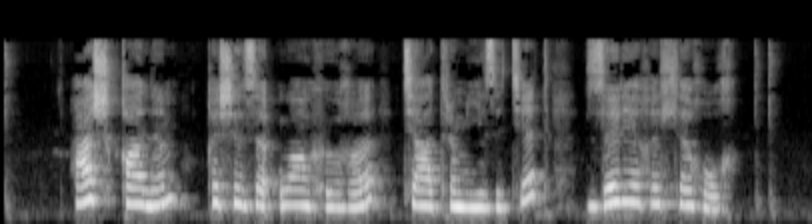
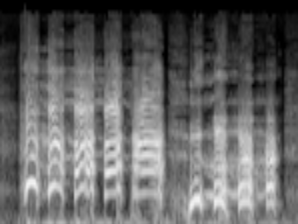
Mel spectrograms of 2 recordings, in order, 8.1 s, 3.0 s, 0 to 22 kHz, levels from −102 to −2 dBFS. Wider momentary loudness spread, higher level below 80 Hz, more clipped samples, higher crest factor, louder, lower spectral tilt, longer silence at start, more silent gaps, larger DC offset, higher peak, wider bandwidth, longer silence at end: first, 10 LU vs 5 LU; second, -72 dBFS vs -50 dBFS; neither; about the same, 18 dB vs 16 dB; second, -23 LUFS vs -15 LUFS; about the same, -3.5 dB/octave vs -3.5 dB/octave; second, 0.05 s vs 0.2 s; neither; neither; second, -6 dBFS vs 0 dBFS; about the same, 11.5 kHz vs 12.5 kHz; first, 0.85 s vs 0.25 s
